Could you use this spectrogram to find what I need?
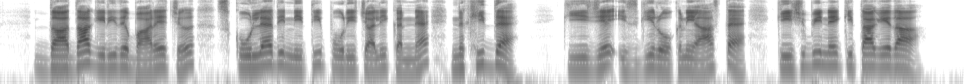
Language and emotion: Dogri, disgusted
